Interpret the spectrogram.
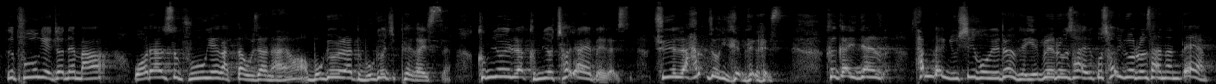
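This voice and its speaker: Middle-aged woman pastor, animated and emphatic sermon delivery in a church, slightly high voice. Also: quick pace, few pauses. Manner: animated, emphatic preaching with repeated fillers. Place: church sanctuary.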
